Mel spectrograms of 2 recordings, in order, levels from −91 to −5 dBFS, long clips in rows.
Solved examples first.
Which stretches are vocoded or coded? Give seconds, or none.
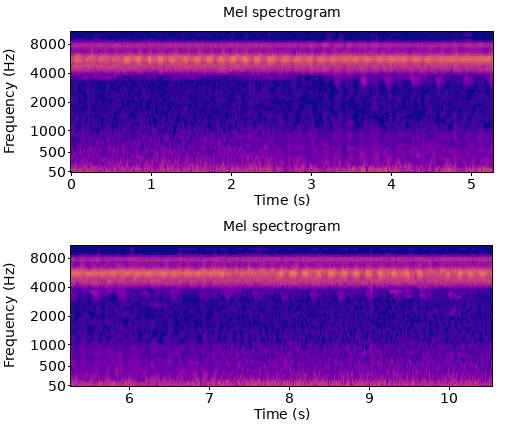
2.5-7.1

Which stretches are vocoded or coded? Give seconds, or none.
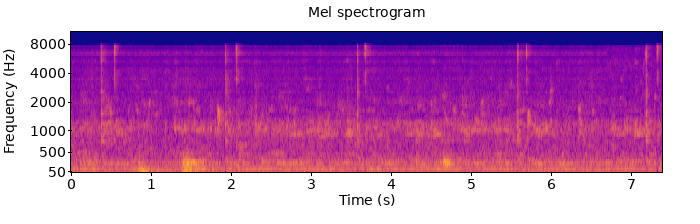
0.0-6.7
